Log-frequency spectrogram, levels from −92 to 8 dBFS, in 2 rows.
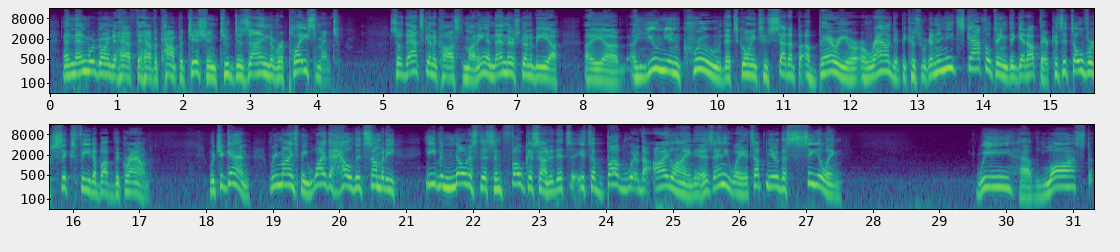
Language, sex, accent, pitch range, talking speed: English, male, American, 145-210 Hz, 175 wpm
